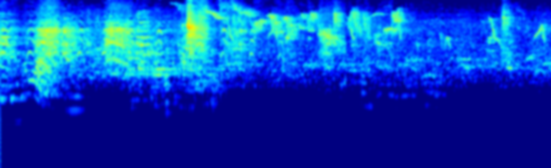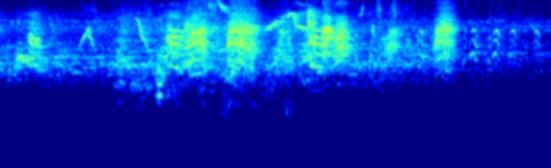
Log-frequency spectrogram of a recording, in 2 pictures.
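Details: Turquoise-fronted parrots in the wild in Brazil, in wooded natural habitat. Rough, grating squawks and shorter chattering notes come in irregular bursts, about one per second, louder near the start and fading somewhat later on.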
